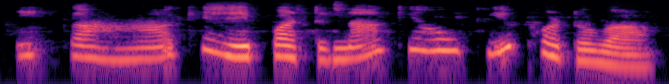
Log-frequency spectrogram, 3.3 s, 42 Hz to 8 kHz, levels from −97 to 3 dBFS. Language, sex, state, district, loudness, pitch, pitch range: Magahi, female, Bihar, Lakhisarai, -27 LUFS, 235 Hz, 200-335 Hz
